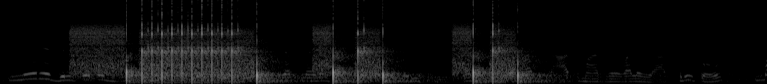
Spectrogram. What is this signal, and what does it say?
Pulse dialling, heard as a rotary dial, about 10 pulses a second, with room echo and speech in Hindi. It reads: 0 1 1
